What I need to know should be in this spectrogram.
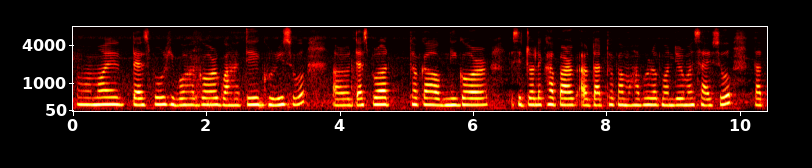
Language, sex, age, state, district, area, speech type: Assamese, female, 18-30, Assam, Nagaon, rural, spontaneous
